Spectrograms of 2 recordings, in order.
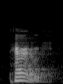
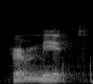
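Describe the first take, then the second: First: "permit" as PER-mit; stress on first syllable. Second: "permit" as per-MIT; stress on second syllable. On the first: Teacher reading a noun, "permit" stressed on PER. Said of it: "stress on the first syllable". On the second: Teacher reading a verb, "permit" stressed on MIT. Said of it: "stress falls on the second syllable". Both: Shown as a demonstration.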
